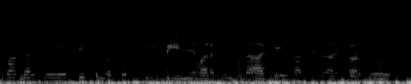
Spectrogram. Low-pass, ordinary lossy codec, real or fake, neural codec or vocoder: 3.6 kHz; none; fake; codec, 16 kHz, 2 kbps, X-Codec, HuBERT features, trained on general audio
